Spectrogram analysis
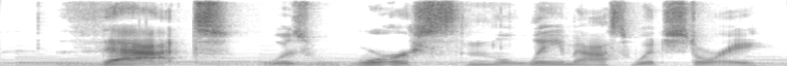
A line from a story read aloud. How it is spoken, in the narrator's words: John spat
